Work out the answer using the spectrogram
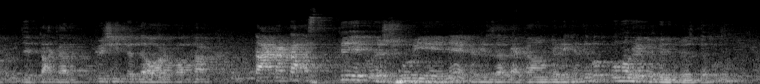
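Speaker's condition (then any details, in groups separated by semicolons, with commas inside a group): No condition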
